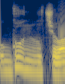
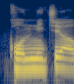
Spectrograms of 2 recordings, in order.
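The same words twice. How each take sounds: First: こんにちは said as ゴンにちは, g for k; Korean-accented mispronunciation. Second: Said in the usual way. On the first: Shown as a demonstration. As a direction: open こんにちは with a voiced "gon". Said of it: "ゴンって言ったり". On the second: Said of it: "ゴンにちはって".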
